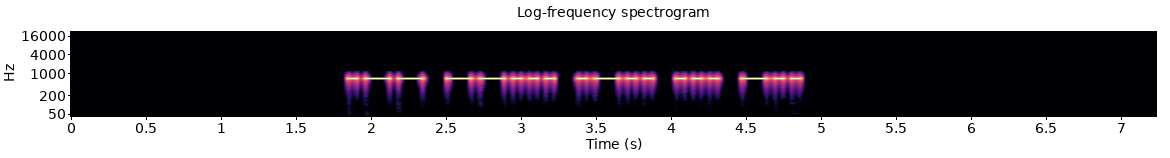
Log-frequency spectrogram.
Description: Morse code, heard as a keyed tone, about 22 wpm, 700 Hz. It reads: W7LSD
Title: USA Call Signs - 5 Characters - Repeated 3x - 22wpm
